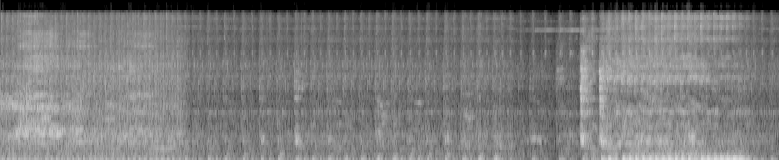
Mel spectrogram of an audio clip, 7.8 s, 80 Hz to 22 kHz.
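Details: Honda Vario 150 injected scooter, high fuel use and fouled plugs, idling after swapping the original injector back: idle hunts and wavers, then blips up sharply; erratic rich idle, injector ruled out, faulty throttle position sensor later found.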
